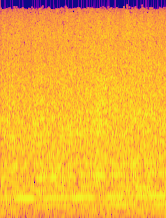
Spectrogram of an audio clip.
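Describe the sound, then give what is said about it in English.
A race car engine revs loudly and continuously in a racing video game while lapping a circuit, a dense, steady, harmonic-rich drone with no voices over it. “Just enjoying that sound as much as we can. Once we get onto the front straightaway, we'll try to do a silent lap. And just enjoy the pure sound of this car for a whole lap around the circuit here.”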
